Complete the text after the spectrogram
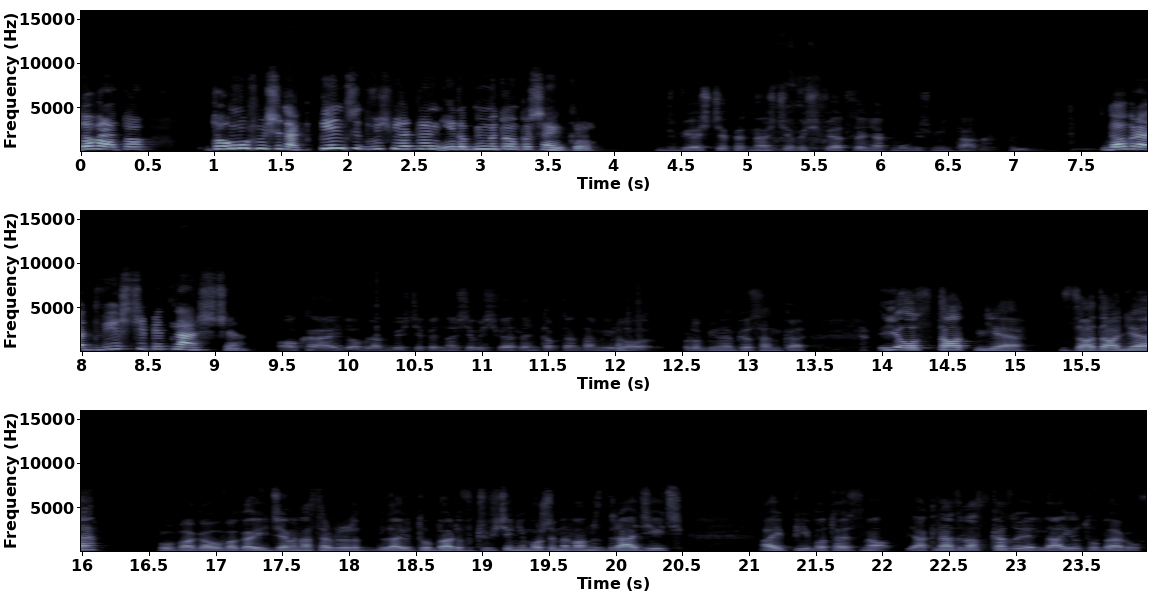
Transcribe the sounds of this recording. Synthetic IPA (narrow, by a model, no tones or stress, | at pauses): d̪ɔbɾat̪ɔ | t̪ɔumufmɘɕɛt̪akpʲjeɲsɘd̪vɘɕfʲjɛt̪lɛɲiɾɔbʲimɘt̪ɔ̃w̃pʲjɔsɛŋkɛ̰ | d̪vʲjɛɕt͡ɕɛpʲjɛt̪naɕt͡ɕɛvɘɕfʲjɛt̪lɛɲjakmuvʲiʂmʲit̪ak | d̪ɔbɾad̪vʲjɛɕt͡ɕɛpʲjɛt̪naɕt͡ɕɛ | ɔkɛjd̪ɔbɾad̪vʲeɕt͡ɕɛpʲjɛt̪naɕt͡ɕɛvɘɕfʲjɛt̪lɛɲkapʲit̪ant̪amʲiɾɔ | ɾɔbʲimɘpʲjɔsɛŋkɛ | iɔst̪at̪ɲɛ | zad̪aɲɛ | uvaɡauvaɡaid͡ʑɛmɘnasɛɾvɛɾd̪lajut̪jubɛɾufɔt͡ʂɘvʲiɕt͡ɕɛɲɛmɔʐɛmɘvamzd̪ɾad͡ʑit͡ɕ | ajpʲibɔt̪ɔjɛst̪nɔjaknazvaskazujɛd̪lajut̪ubɛɾuf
